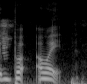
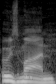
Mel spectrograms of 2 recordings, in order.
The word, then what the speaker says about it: Usman: He said, thoughts on Colby Marty McCoonman? Marty McCoonman. Who's that? It's Usman, but yeah. All right. So thoughts on Colby versus Usman? Okay, Colby Covington versus Kamaru Usman. Yes. That's the right way to say it.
